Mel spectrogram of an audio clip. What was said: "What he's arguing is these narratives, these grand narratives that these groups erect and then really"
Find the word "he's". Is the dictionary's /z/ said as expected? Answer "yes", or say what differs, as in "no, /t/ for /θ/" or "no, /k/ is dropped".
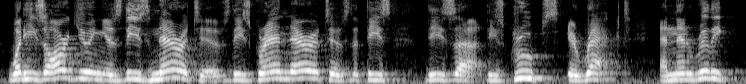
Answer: yes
